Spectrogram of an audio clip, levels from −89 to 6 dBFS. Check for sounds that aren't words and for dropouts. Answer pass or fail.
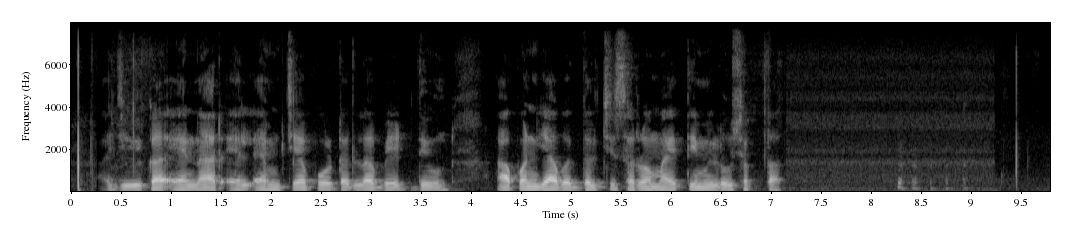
fail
